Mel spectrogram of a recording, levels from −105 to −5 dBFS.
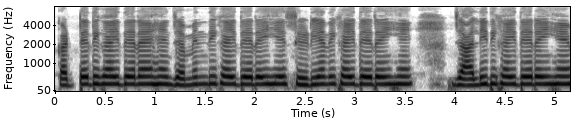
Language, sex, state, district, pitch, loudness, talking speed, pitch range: Chhattisgarhi, female, Chhattisgarh, Raigarh, 260 Hz, -12 LUFS, 230 wpm, 255-265 Hz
